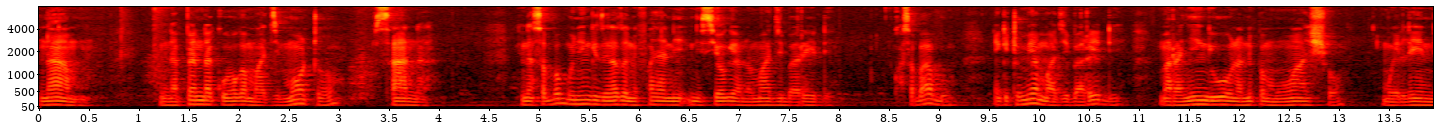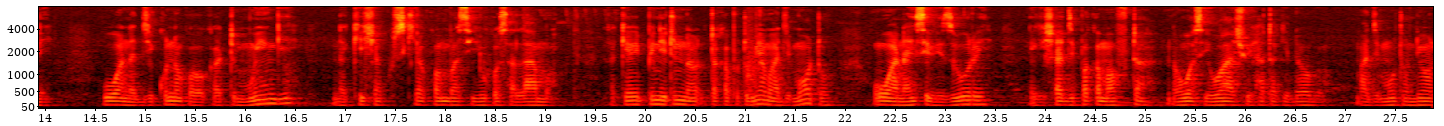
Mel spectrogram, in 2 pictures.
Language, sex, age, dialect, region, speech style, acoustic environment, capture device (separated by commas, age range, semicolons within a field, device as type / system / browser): Swahili, male, 25-34, Kenya - Nairobi Sheng-influenced, Kenya, relaxed, silence, desktop / Windows / Chrome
